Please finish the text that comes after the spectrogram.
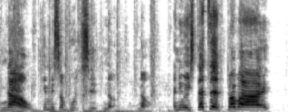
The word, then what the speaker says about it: pusit: Next, I also got this pusit. Be careful with the pronunciation.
